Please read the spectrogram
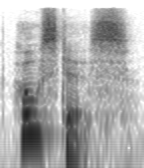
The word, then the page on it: hostess: hóustis; ホステス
